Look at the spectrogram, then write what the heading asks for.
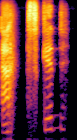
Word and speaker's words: asked: Okay, now instead of saying asked, you guys, okay, this word is pronounced asked. Okay, so we skip over the K, asked, and we go right to the T sound, asked, like that, asked.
